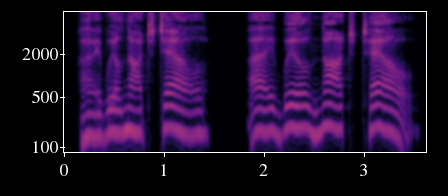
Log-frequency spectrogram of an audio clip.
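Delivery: slow, fierce voice. Reading a story where a woman refuses to answer: fierce voice. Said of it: "she said in a fierce voice".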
